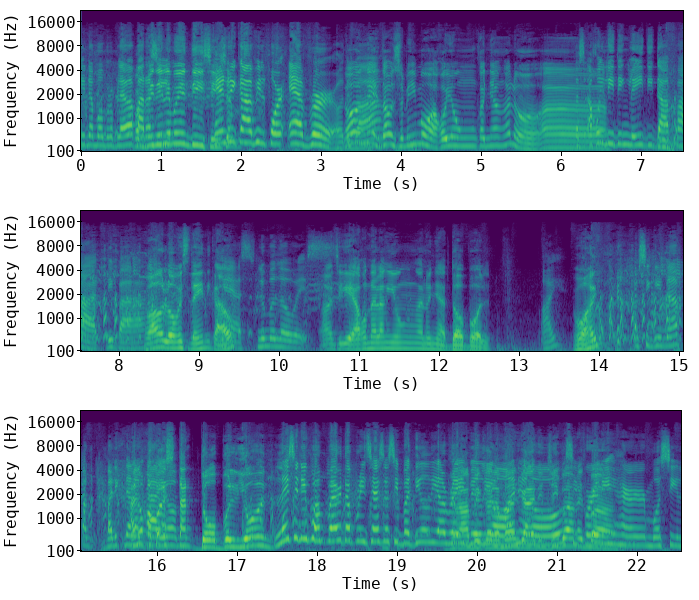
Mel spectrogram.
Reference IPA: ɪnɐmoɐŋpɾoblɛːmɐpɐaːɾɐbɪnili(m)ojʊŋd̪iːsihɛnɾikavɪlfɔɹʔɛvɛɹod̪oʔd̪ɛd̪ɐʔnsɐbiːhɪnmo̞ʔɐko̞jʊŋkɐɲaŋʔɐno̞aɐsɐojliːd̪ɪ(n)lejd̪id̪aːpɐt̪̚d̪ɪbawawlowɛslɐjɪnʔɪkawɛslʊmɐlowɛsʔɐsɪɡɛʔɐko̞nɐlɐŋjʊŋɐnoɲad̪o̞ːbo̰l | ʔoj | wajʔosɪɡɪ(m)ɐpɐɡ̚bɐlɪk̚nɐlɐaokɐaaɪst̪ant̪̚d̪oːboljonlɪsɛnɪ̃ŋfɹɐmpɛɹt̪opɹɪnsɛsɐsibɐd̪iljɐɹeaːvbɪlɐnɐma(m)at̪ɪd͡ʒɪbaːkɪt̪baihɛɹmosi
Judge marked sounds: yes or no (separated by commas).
yes, no, no, no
